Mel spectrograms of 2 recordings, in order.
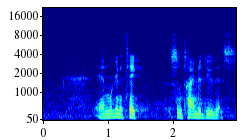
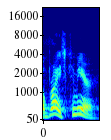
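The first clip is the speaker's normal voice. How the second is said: put-on higher, louder call to a child; 7 semitones higher, 4 dB louder, slower than usual. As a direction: call your kid over. Father calling his son over.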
